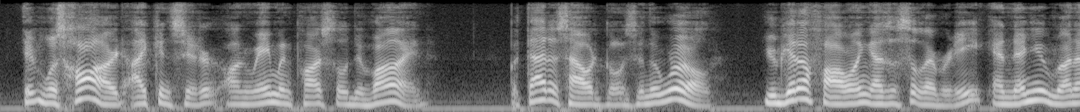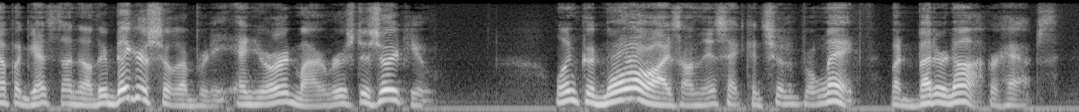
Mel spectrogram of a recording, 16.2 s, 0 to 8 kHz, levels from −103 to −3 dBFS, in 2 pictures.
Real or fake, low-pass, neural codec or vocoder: fake; 7.2 kHz; autoencoder, 48 kHz, 32 numbers a frame, DAC-VAE, trained on Japanese speech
